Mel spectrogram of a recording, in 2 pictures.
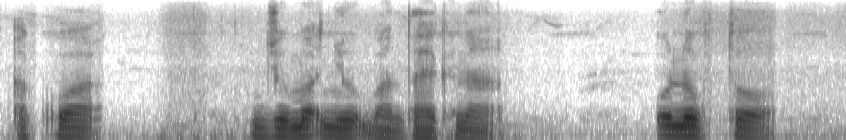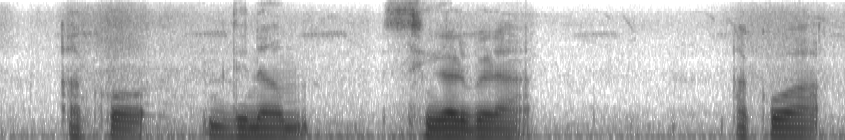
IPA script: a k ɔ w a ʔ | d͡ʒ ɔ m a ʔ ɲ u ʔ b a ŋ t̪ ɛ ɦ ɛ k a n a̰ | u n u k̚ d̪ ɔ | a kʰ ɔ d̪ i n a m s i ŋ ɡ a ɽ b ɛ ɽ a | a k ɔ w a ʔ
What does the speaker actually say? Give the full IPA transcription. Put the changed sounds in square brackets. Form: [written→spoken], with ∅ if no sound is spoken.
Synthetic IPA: a k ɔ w a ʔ | d͡ʒ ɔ m a ʔ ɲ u ʔ b a [ŋ→n] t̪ [ɛ→a] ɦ ɛ k a n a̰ | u n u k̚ [d̪→t̪] ɔ | a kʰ ɔ d̪ i n a m s i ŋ ɡ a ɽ b ɛ ɽ a | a k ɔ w a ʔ

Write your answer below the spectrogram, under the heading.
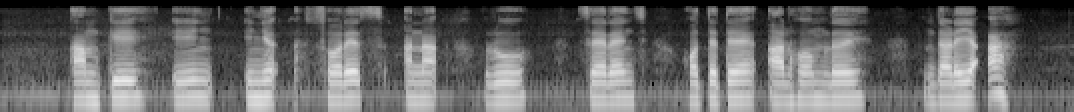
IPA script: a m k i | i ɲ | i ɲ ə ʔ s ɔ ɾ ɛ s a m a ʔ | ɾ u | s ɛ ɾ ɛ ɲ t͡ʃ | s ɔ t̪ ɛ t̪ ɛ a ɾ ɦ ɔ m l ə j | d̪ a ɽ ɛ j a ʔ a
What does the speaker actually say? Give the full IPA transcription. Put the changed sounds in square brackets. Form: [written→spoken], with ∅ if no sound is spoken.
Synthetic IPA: a m k i | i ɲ | i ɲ ə ʔ s ɔ ɾ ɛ s a [m→n] a ʔ | ɾ u | s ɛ ɾ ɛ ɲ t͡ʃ | [s→h] ɔ t̪ ɛ t̪ ɛ a ɾ ɦ ɔ m l ə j | d̪ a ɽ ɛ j a ʔ a

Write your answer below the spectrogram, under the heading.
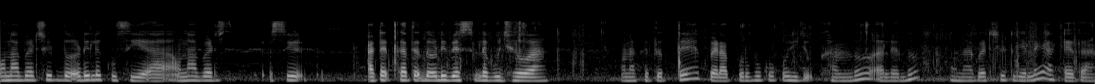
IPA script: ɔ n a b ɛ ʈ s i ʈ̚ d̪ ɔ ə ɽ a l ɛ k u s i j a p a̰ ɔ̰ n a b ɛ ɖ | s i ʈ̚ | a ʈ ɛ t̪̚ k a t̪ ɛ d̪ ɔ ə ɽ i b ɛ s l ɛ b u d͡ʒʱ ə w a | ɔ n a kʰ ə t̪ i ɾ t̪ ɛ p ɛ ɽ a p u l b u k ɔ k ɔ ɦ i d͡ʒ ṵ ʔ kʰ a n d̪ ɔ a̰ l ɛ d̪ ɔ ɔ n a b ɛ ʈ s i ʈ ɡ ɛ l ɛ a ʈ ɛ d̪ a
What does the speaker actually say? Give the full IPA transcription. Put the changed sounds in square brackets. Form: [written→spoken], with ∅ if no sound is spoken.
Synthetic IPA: ɔ n a b ɛ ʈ s i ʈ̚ d̪ ɔ ə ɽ [a→i] l ɛ k u s i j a [p→ʔ] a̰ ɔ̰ n a b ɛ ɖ | s i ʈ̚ | a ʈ ɛ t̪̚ k a t̪ ɛ d̪ ɔ ə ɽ i b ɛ s l ɛ b u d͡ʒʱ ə w a | ɔ n a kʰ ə t̪ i ɾ t̪ ɛ p ɛ ɽ a p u [l→ɾ] b u k ɔ k ɔ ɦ i d͡ʒ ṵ ʔ kʰ a n d̪ ɔ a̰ l ɛ d̪ ɔ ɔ n a b ɛ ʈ s i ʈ ɡ ɛ l ɛ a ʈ ɛ d̪ a

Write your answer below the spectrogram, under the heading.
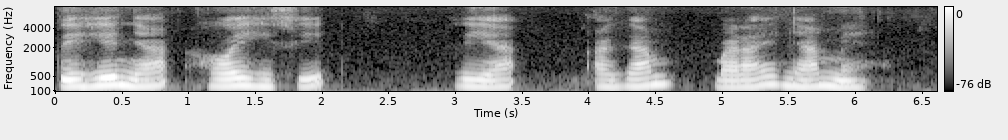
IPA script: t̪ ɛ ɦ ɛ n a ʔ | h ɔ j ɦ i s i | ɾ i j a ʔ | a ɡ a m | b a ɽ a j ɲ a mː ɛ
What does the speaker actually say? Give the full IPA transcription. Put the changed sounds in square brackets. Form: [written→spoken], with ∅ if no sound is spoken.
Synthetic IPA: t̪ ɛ ɦ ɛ [n→ɲ] a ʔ | h ɔ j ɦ i s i | ɾ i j a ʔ | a ɡ a m | b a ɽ a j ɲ a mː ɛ

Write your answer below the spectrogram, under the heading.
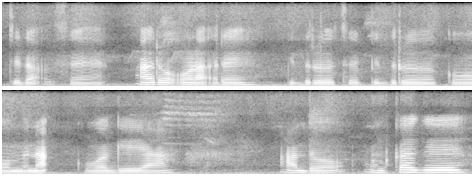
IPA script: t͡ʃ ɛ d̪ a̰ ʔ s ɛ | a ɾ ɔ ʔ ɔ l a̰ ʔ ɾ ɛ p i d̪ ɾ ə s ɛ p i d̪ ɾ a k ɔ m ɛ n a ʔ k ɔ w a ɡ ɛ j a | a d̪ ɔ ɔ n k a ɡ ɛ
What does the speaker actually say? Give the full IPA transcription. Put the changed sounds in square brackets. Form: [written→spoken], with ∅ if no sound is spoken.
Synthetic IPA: t͡ʃ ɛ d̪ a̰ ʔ s ɛ | a ɾ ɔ ʔ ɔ [l→ɽ] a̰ ʔ ɾ ɛ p i d̪ ɾ ə s ɛ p i d̪ ɾ [a→ə] k ɔ m ɛ n a ʔ k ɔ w a ɡ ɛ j a | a d̪ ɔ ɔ n k a ɡ ɛ

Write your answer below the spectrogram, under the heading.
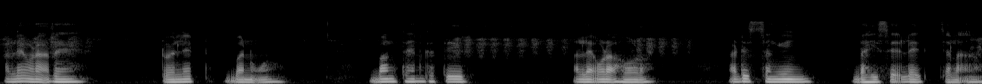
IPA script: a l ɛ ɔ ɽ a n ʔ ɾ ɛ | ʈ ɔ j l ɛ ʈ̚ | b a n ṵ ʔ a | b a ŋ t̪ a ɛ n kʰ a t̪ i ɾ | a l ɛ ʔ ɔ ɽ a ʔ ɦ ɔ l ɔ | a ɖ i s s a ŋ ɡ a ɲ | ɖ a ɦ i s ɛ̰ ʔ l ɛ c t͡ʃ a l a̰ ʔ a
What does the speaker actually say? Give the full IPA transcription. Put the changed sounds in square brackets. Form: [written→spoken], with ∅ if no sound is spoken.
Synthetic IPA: a l ɛ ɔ ɽ a [n→∅] ʔ ɾ ɛ | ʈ ɔ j l ɛ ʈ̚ | b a n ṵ ʔ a | b a ŋ t̪ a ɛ n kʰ a t̪ i ɾ | a l ɛ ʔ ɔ ɽ a ʔ ɦ ɔ [l→ɽ] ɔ | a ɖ i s s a ŋ ɡ [a→i] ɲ | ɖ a ɦ i s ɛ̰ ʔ l ɛ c t͡ʃ a l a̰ ʔ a

